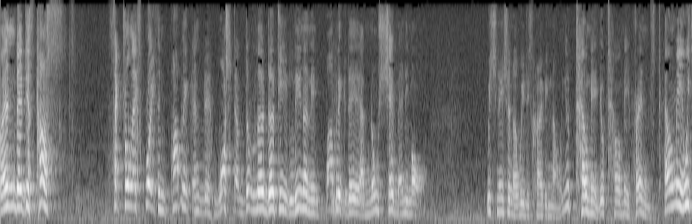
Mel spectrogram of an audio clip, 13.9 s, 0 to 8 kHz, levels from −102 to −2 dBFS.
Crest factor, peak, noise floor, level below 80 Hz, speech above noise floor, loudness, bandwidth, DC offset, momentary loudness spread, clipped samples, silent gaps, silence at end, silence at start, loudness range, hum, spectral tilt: 18 dB; -4 dBFS; -48 dBFS; -54 dBFS; 26 dB; -22 LUFS; 8 kHz; under 0.1%; 13 LU; under 0.1%; none; 0 s; 0 s; 7 LU; none; -5.5 dB/octave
